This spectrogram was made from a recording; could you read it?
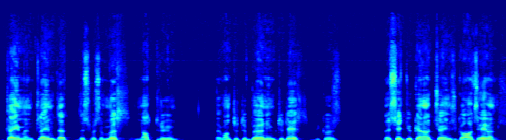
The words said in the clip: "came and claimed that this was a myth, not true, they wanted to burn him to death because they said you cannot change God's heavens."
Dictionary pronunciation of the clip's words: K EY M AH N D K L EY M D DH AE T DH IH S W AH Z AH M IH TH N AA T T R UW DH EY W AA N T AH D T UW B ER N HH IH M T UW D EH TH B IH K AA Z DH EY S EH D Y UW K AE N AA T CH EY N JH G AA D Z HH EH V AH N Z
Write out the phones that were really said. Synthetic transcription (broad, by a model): K EY M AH N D K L EY M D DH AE T DH IH S W AH Z AH M IH TH N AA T T R UW DH EY W AA N T AH D T UW B ER N HH IH M T UW D EH TH B IH K AA Z DH EY S EH D Y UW K AE N AA T CH EY N JH G AA D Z HH EH V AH N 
